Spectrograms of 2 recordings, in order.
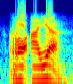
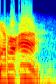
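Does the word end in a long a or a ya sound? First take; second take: ya sound; long a. First: It ends with an added ya sound. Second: It ends in a long a vowel. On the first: The speaker calls it wrong. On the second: The speaker calls it right. "kita baca panjang"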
